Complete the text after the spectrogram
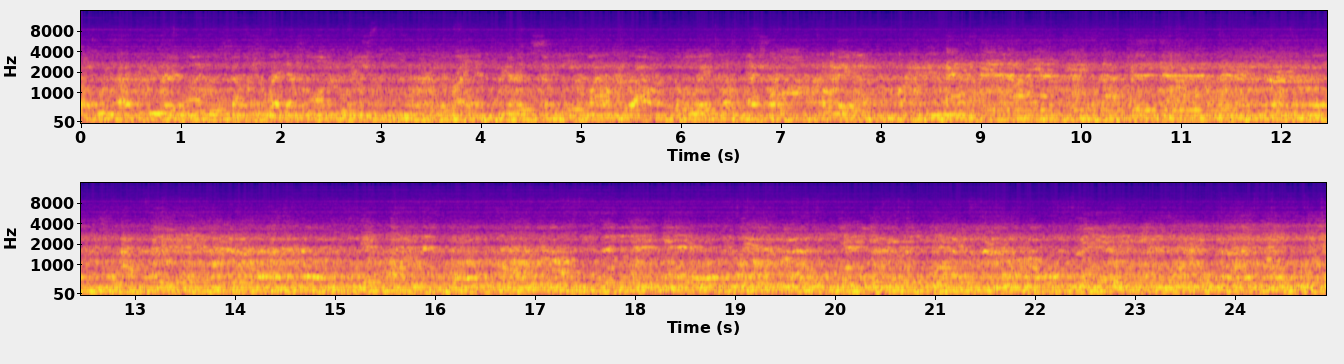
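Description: A jet engine roars loudly as a jet flies past.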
